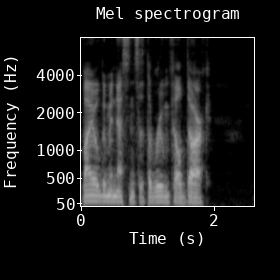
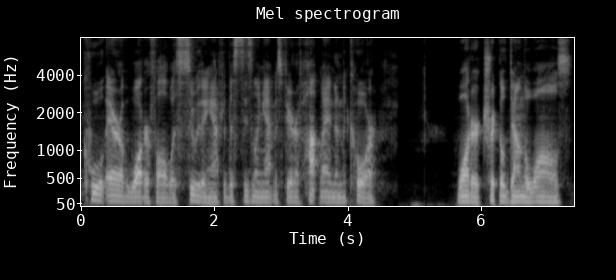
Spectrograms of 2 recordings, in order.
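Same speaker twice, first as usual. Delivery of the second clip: ordinary delivery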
